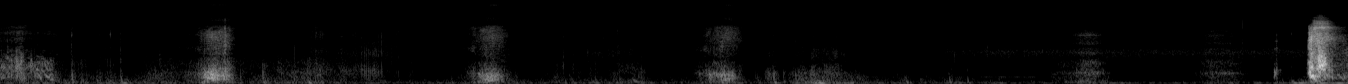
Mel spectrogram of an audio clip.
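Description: Several short, sharp sneezes spaced a few seconds apart, with a louder final sneeze: a sneezing fit.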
